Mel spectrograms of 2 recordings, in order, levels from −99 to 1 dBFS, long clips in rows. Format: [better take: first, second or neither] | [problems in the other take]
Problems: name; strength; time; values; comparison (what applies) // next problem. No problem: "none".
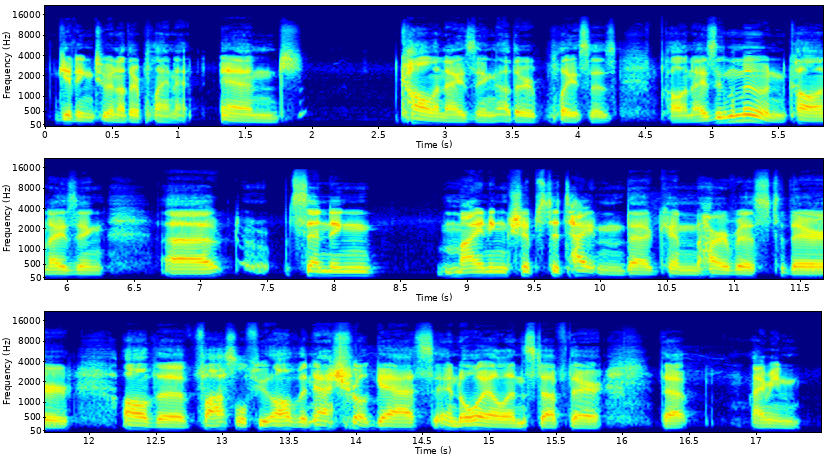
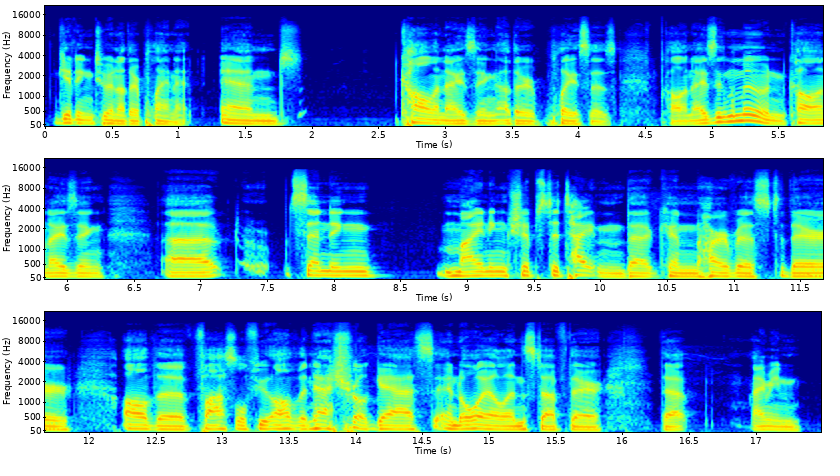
second | thin; very; fading below 300 Hz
